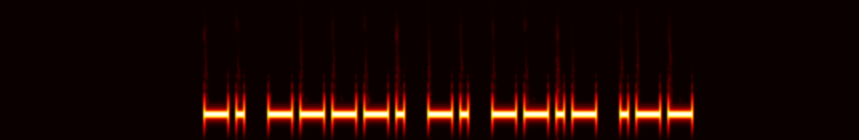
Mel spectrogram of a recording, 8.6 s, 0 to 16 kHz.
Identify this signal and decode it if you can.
Morse code, heard as a keyed tone, about 16 wpm, 700 Hz. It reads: N9NQW
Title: USA Call Signs - 5 Characters - Repeated 3x - 15wpm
